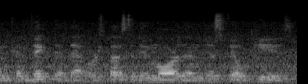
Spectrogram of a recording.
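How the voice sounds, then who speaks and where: An American accent marks this man's speech, which has a fairly low pitch and fairly even intonation over noticeable background noise. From Pennsylvania, USA. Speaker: street preacher. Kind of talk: interview answer. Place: home room. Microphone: camera far.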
